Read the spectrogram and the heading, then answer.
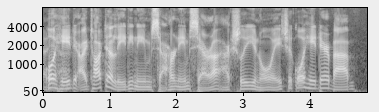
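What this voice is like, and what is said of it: Put-on Minnesota accent. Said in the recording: “the Midwest accent as like the Minnesota ... Minnesota accent ... How do you do it?”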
